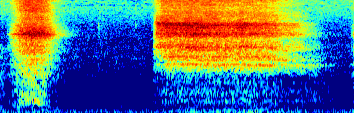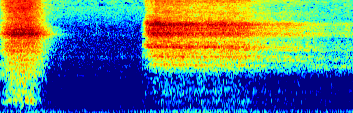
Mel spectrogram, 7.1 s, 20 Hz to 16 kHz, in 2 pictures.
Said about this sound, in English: Inhale, find the pressure, 1 second breath hold, let it go.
